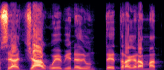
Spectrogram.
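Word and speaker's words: Yahvé: el antiguo testamento hebreo se escribe simplemente con cuatro letras que pronunciadas dicen ya ve hoy en europa y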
